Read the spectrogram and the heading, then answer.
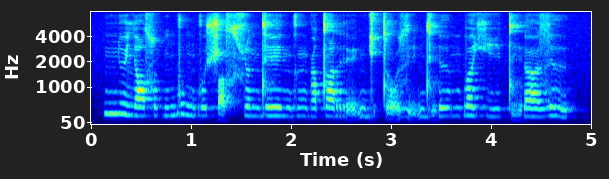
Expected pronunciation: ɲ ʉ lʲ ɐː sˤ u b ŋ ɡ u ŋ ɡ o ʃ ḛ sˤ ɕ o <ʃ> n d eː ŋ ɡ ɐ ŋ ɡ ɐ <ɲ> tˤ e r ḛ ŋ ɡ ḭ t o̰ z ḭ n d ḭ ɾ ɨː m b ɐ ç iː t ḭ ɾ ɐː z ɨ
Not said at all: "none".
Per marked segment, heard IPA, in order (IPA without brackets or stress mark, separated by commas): none, none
